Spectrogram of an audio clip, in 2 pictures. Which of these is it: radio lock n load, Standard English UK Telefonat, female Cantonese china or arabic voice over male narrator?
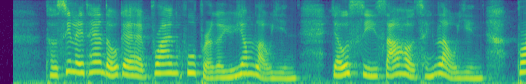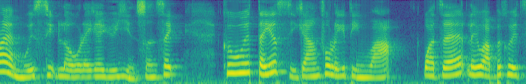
female Cantonese china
